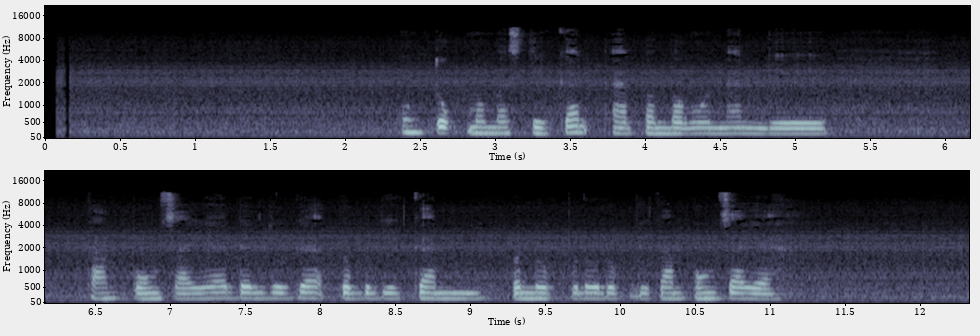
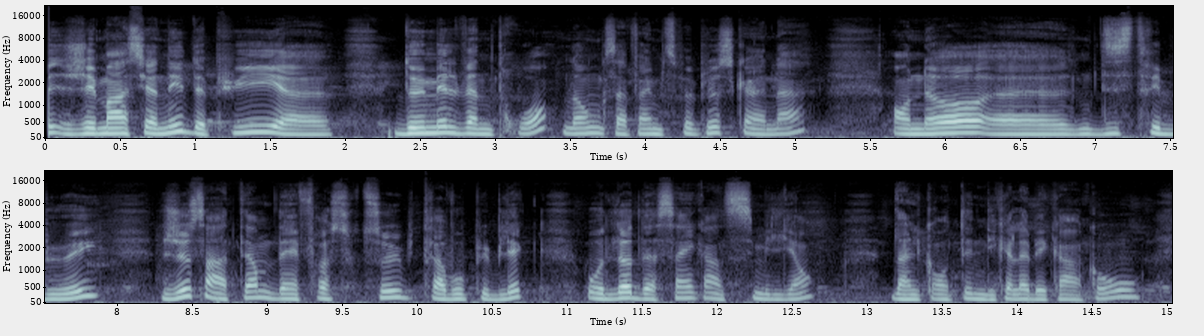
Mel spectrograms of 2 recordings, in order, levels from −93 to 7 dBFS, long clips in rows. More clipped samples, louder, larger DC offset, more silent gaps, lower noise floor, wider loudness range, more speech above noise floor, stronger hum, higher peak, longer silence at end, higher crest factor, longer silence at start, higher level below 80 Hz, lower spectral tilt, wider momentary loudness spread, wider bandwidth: neither; second, -28 LUFS vs -21 LUFS; neither; neither; first, -49 dBFS vs -43 dBFS; about the same, 3 LU vs 5 LU; about the same, 22 dB vs 23 dB; neither; second, -10 dBFS vs -6 dBFS; about the same, 0.05 s vs 0 s; about the same, 20 dB vs 16 dB; about the same, 0.1 s vs 0 s; second, -72 dBFS vs -48 dBFS; first, -7.5 dB/octave vs -6 dB/octave; first, 23 LU vs 11 LU; second, 11.5 kHz vs 14.5 kHz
